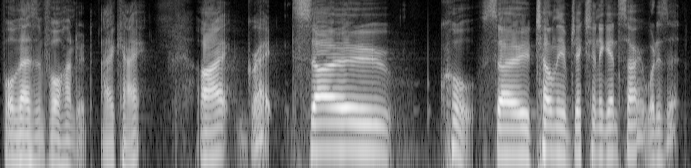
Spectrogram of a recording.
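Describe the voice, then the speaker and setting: A man's voice: medium pitch, moderate pace, gravelly, clear, resonant tone. A man in his thirties coaching a sales roleplay on a video call, asking probing questions and repeating answers back. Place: indoor room with whiteboard, on a video call.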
